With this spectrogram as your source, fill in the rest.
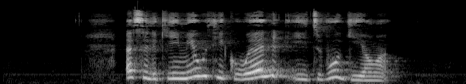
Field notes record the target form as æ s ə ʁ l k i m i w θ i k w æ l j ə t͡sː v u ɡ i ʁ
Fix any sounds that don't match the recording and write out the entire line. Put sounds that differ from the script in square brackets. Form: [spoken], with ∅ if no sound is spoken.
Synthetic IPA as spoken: æ s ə [∅] l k i m i w θ i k w æ l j ə t͡sː v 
